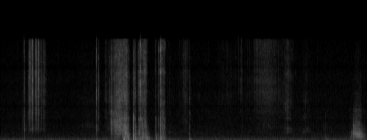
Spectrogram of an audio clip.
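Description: Small plastic cup being handled and opened, with short crinkling, tearing-like rustles and clicks, the loudest about two to three seconds in. Then a soft hiss as small foam beads are poured out of it into a tray of slime, and another rustle near the end.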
